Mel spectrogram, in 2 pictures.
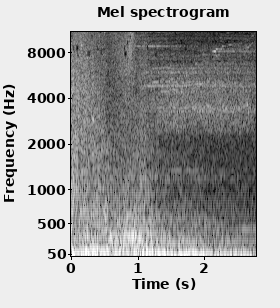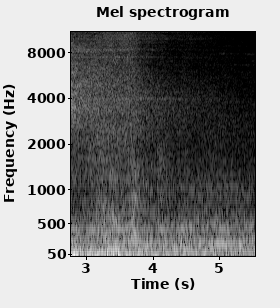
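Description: A triumphant victory chime plays and fades.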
